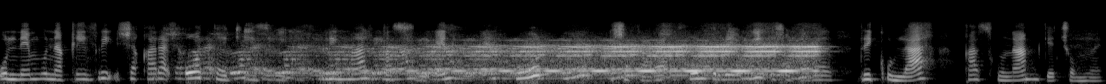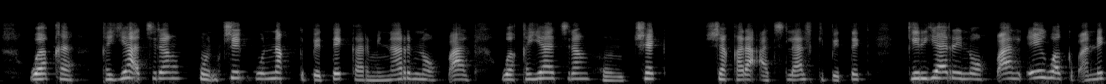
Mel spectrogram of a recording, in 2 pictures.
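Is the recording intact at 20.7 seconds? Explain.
Yes, the audio at 20.7 seconds is intact, with no fault audible at that moment.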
